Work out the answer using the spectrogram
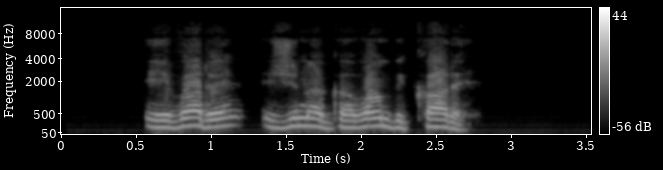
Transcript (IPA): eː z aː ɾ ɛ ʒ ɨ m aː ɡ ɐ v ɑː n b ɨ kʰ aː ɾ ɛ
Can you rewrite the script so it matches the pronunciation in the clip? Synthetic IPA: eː v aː ɾ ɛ ʒ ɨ n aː ɡ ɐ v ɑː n b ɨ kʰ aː ɾ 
